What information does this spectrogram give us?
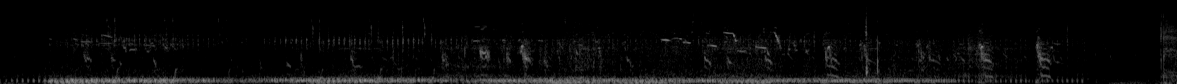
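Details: Sharp-tailed grouse males dancing on a spring lek in Colorado, with a female arriving, give a low, rapid rattling drum of about four beats a second, with scattered high clucks and cackles above.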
